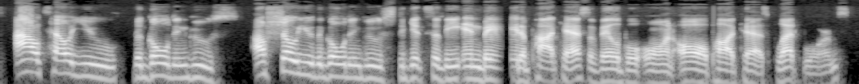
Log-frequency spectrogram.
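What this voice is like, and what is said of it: Imitates another person's voice. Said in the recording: “That was my best purple face impression.”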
